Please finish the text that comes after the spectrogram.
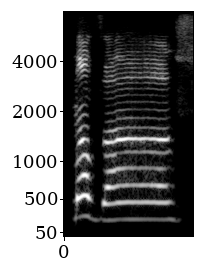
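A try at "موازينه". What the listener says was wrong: Okay, when you're saying the ma, it has to be softly expressed. So mawazinu.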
